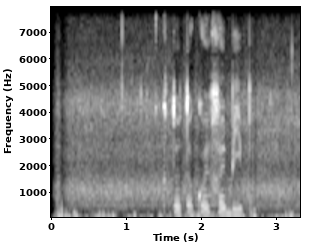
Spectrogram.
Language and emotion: Russian, neutral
